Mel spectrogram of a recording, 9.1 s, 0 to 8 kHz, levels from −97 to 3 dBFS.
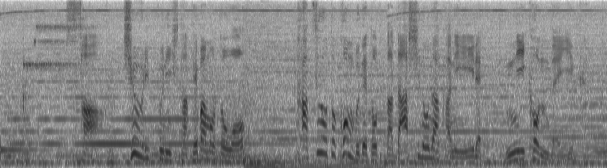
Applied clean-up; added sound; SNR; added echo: none; Sawing; 13 dB; none.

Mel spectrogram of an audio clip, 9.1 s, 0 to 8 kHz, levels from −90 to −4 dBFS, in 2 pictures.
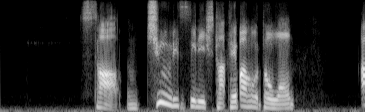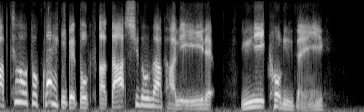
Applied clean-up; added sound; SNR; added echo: neural diffusion model UNIVERSE++.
